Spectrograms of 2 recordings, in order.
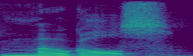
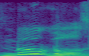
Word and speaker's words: Moogles: it's pronounced moguls. Moguls? I don't know. How do I you know don't that? know. It's Moogles.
